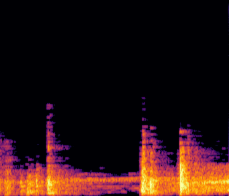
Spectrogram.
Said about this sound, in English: King found a place beneath the table where the dirt had been disturbed and patted down. He started whimpering and digging. King, I wonder if you found something. Let's have a look. Now stand back, boy. I'll move this table.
